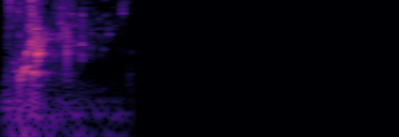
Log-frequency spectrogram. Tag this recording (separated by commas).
Liquid, splatter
